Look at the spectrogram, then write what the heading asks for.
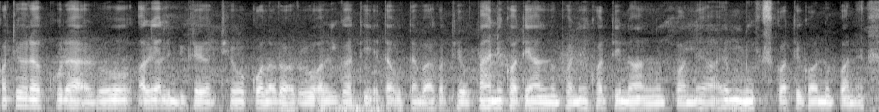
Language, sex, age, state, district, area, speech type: Nepali, male, 18-30, West Bengal, Kalimpong, rural, spontaneous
